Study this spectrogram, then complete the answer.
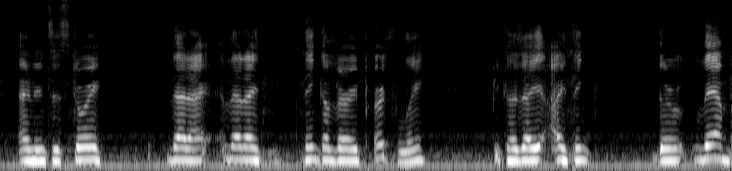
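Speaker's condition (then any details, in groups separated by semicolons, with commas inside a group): Cerebral palsy; ankle deformity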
